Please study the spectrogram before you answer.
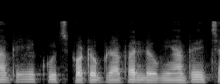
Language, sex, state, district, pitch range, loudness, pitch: Hindi, male, Haryana, Rohtak, 105-115 Hz, -21 LUFS, 110 Hz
